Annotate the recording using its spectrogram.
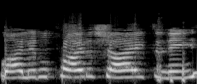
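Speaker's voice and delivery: bad Australian accent, very high pitch, slow. Retelling a compliment on a self-edited reel: Dottie's voice in a failed Australian accent. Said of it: "trying to do the Australian accent, but failing miserably".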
